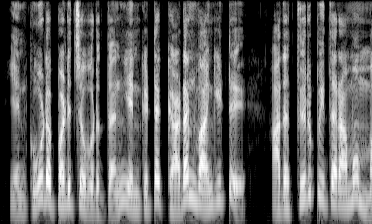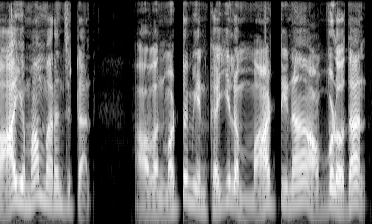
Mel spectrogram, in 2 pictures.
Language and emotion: Tamil, angry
